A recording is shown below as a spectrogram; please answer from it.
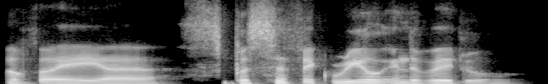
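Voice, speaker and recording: A man's voice: mid-range voice, fairly even intonation, normal speed, a bit bright. Man thinking aloud while explaining. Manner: thinks aloud, self-correcting. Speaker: linguistics presenter. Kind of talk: casual explanatory talk.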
